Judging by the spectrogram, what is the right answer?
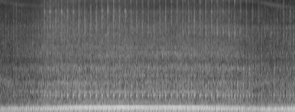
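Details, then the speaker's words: Truck that couldn't climb a hill, four-wheel drive not working properly: steady low drone with an uneven low throb; drivetrain noise, cause not pinned down. "so apparently my four wheel drive doesn't work properly I'm not sure what's going on with it"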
